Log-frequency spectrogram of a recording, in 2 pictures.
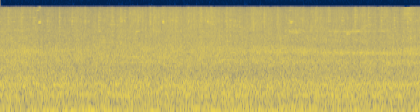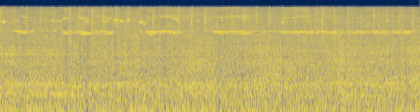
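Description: Freight train of tank cars rolling past: a steady rumble and clatter of steel wheels on the rails. From about halfway through a high wheel squeal wavers in and out, then holds near the end.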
